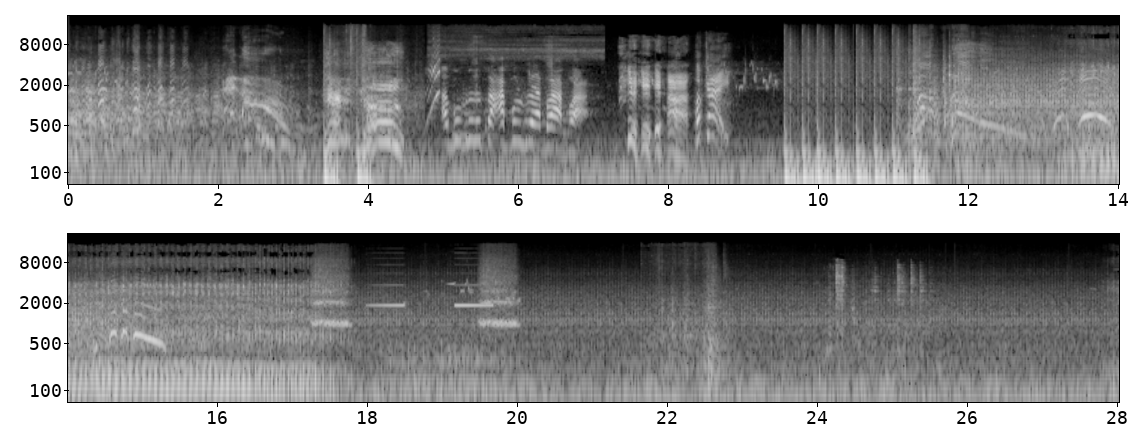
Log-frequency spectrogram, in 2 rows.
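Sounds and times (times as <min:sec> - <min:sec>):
squeaky chirps: 0:04.7 - 0:07.2, 0:17.3 - 0:20.1
toy tractor engine running: 0:04.8 - 0:07.1.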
